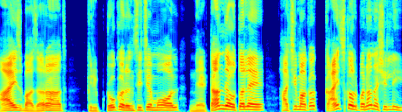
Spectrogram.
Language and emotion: Goan Konkani, surprised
